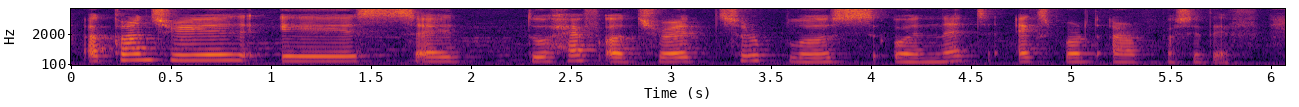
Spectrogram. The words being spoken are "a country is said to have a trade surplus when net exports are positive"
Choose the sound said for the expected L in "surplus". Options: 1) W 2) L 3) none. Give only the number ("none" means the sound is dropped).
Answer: 2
